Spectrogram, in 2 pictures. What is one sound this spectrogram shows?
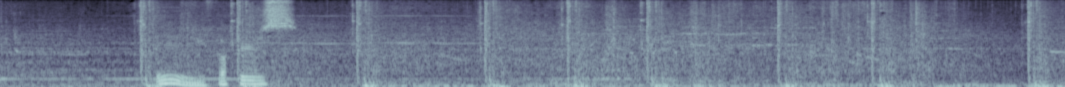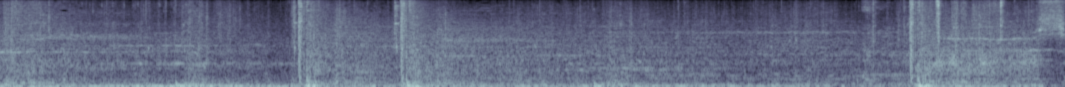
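Gunshots ring out one after another, with a short echo.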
